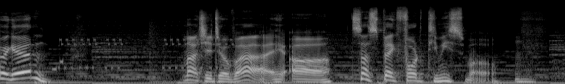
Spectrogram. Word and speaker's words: fortissimo: Machito Bai, suspect fortissimo. Fortissimo?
